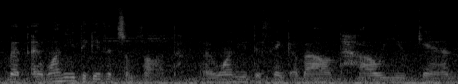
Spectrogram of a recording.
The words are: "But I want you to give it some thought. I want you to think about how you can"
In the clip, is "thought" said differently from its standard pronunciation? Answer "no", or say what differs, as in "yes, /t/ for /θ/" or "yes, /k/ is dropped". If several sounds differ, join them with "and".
no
